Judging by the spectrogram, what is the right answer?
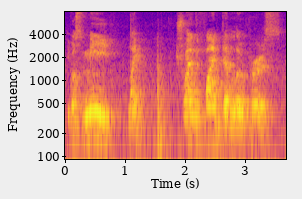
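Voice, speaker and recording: A man's voice: on the high side, unhurried. Rambling man at a conference. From Finland. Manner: rambling, self-deprecating, swears casually. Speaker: conference speaker, sound designer. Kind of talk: casual conference talk. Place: large conference hall. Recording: echoey hall, distant mic, faint noise.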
